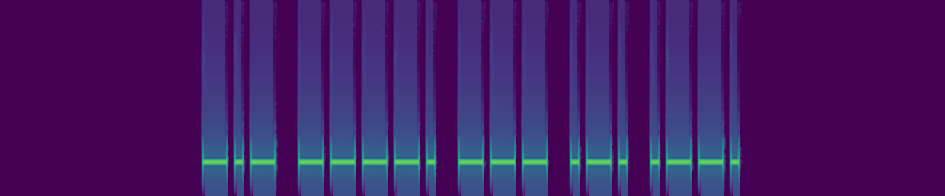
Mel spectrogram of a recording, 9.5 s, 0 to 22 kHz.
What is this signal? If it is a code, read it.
Morse code, heard as a keyed tone, about 15 wpm, 700 Hz. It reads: K9ORP
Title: USA Call Signs - 5 Characters - Repeated 2x - 15wpm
